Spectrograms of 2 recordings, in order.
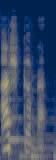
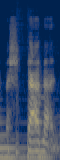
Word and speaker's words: Ashgabat: Okay, I'm sorry, but Ashgabat should be pronounced as Ashgabat, not Ashgabat.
